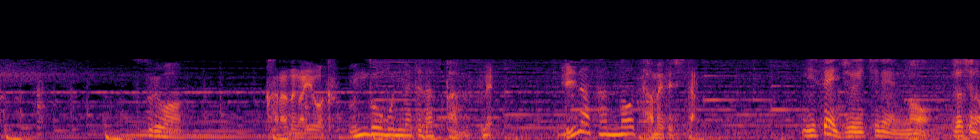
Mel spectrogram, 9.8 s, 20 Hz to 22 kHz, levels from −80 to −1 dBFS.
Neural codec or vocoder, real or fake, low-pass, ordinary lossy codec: none; real; 7.2 kHz; AAC, 16 kbps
